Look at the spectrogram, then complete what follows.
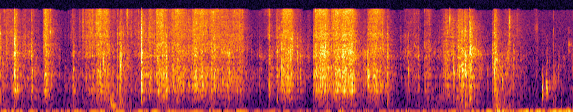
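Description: Cardstock rustling and scraping as a folded card base is handled and turned in the hands, with many small clicks of paper against paper.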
